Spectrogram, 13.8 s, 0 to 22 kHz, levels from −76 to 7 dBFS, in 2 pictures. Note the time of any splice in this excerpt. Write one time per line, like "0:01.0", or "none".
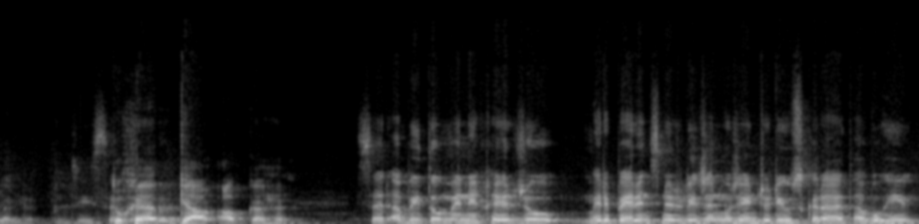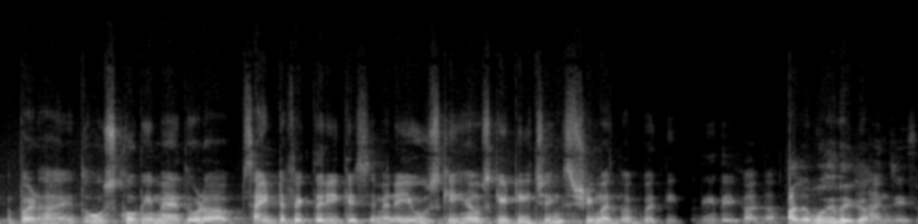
0:12.4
